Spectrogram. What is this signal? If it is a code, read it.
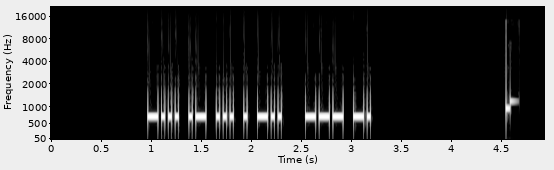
Morse code, heard as a keyed tone, about 34 wpm, 700 Hz. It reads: BASED ON
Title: Sets of 2 Words 35wpm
